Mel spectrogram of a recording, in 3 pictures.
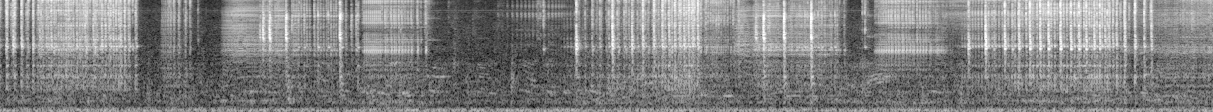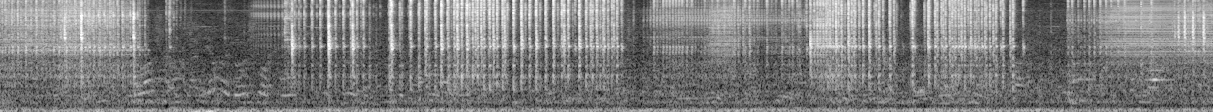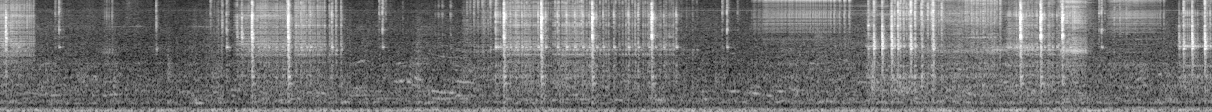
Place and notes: sea room, Novigrad, Croatia - moody tales
built in closet, open windows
